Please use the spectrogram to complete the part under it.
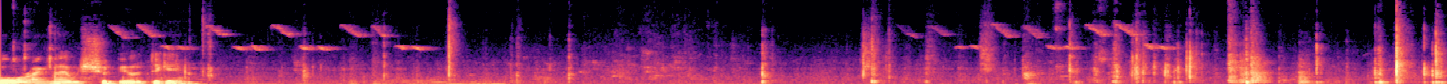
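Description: A knife cuts into a plastic bottle with sharp scratching clicks.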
